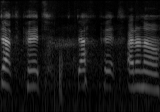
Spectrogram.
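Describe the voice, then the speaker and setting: Over light background noise, a woman projects a raised voice with a bright, sharp tone, the sound dry with no echo. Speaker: vlogger. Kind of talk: casual vlog chat. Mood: playful, joking. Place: open country. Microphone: phone near.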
